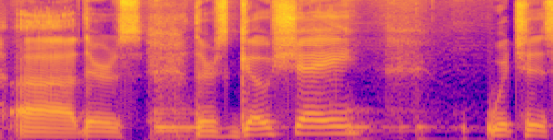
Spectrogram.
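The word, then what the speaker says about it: Gautier: Uh there's there's Gocha, which is spelled G- A T I E R.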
